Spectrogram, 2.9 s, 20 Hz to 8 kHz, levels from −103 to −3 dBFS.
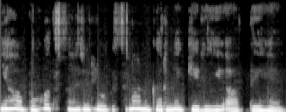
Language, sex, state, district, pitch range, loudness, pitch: Hindi, female, Bihar, Supaul, 220-260 Hz, -10 LUFS, 245 Hz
